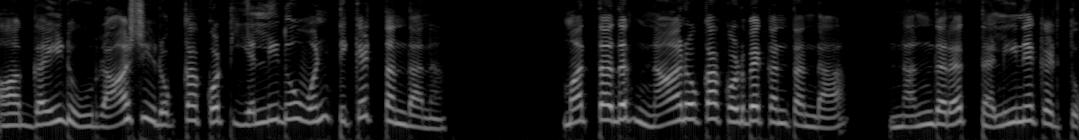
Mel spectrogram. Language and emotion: Kannada, angry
